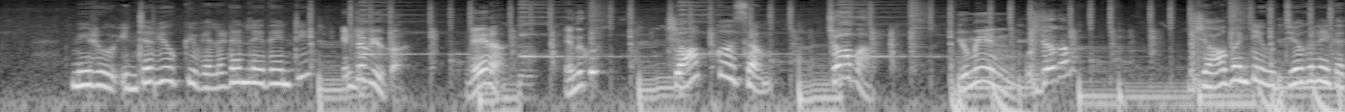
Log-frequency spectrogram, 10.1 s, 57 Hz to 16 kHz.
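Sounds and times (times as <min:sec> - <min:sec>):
film background score: 0:01.3 - 0:10.0
man and woman talking: 0:02.3 - 0:08.1
thin high tone: 0:02.6 - 0:07.2.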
